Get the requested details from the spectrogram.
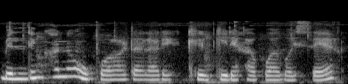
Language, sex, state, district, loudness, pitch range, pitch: Assamese, female, Assam, Sonitpur, -18 LUFS, 210-260 Hz, 220 Hz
